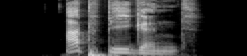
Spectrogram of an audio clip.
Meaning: present participle of abbiegen
- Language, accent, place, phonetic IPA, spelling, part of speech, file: German, Germany, Berlin, [ˈapˌbiːɡn̩t], abbiegend, verb, De-abbiegend.ogg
